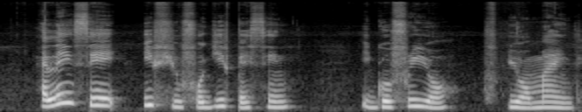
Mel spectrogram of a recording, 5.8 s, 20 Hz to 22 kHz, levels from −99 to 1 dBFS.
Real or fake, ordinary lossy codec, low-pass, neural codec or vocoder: real; none; none; none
